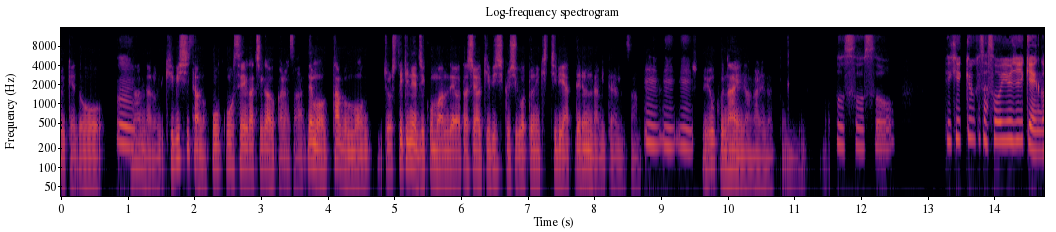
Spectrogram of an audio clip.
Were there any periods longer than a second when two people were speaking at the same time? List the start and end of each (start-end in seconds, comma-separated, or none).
none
